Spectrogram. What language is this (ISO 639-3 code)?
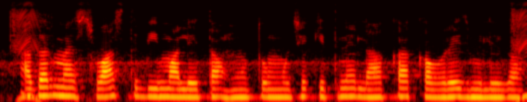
hin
